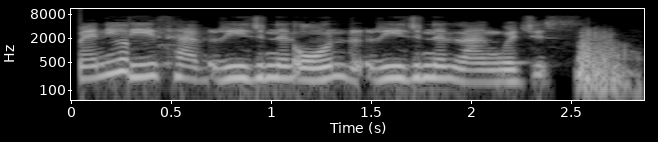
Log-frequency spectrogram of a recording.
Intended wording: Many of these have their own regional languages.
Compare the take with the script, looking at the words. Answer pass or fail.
fail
